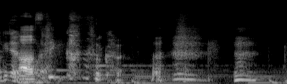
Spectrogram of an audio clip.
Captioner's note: laughing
